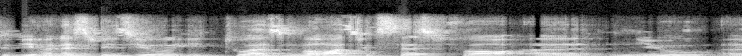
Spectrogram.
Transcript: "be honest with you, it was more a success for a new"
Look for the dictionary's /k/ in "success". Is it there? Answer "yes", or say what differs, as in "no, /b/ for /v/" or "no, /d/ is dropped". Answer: yes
